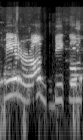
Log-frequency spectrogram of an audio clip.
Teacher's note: Bunyi nunnya pada nun sukun atau tanwin menjadi hilang dan masuk pada huruf idgham bila gunnah yang hanya ada 2.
